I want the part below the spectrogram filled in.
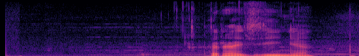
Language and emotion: Russian, neutral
